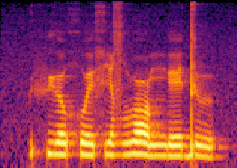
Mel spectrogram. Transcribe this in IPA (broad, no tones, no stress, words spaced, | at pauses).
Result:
fʲɯɐ̯χʷexiz ðˤo ŋedɯ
